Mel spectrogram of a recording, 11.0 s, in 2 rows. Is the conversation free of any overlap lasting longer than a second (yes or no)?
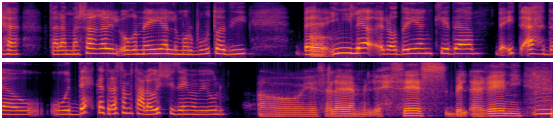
yes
